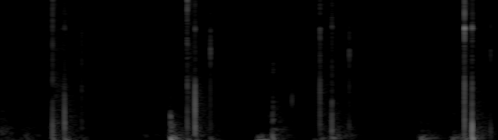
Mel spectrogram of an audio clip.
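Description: Long red nails tap and scratch the face and rim of a single small, solid, white-rimmed round plastic game gem token held in the palm. Quiet, bright, dry clicks and short scratchy scrapes come in brief bursts, some with a soft low thump, separated by silence.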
